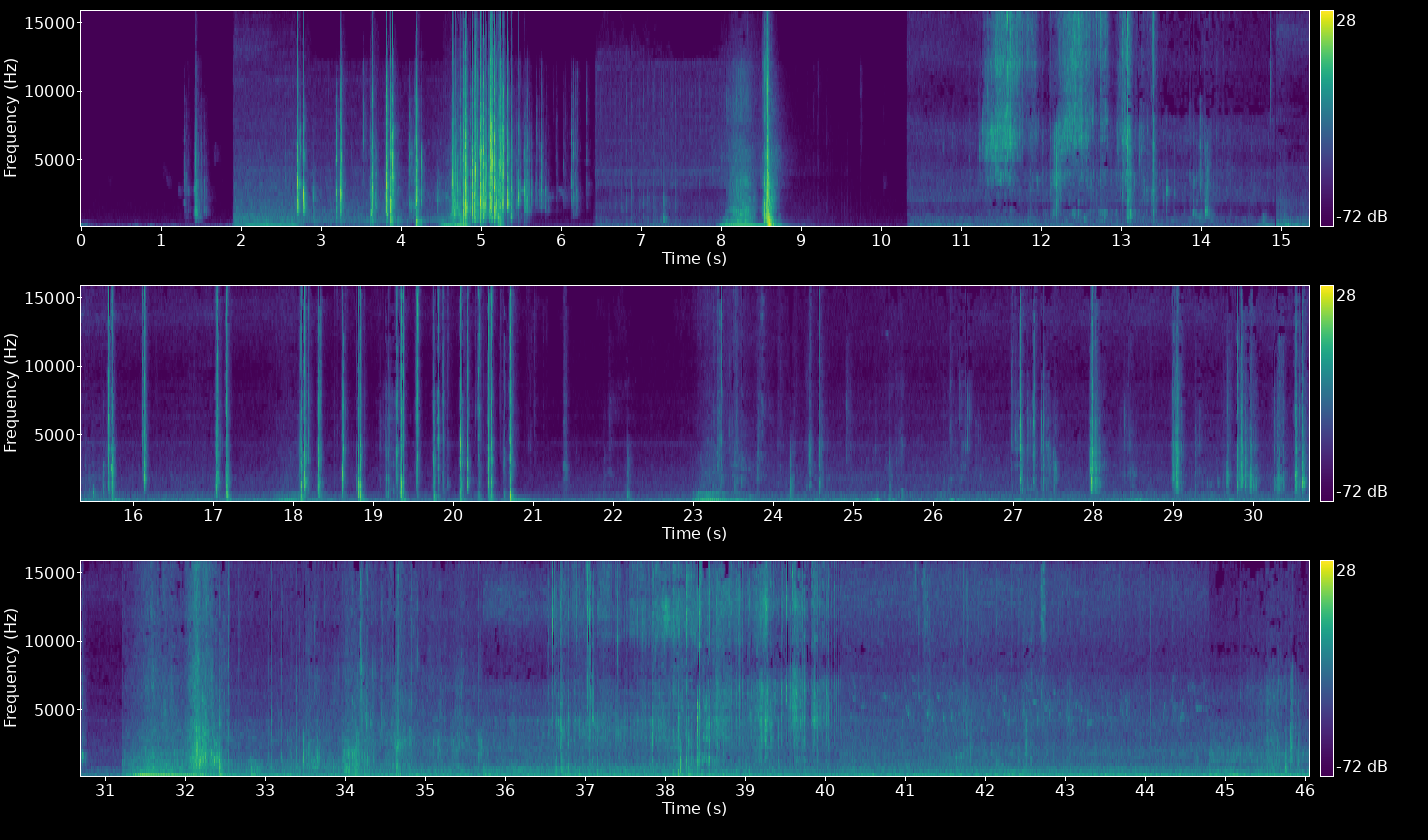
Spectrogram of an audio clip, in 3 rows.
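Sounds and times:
objects crushed under car tyre: 2.7s - 6.3s, 31.4s - 42.7s.

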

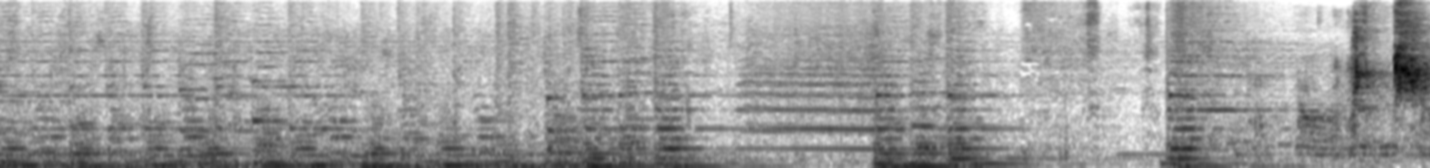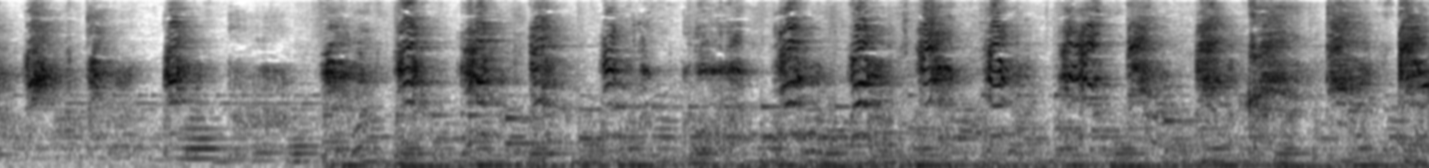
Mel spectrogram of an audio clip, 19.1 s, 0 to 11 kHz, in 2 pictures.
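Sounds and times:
background music: 0.0s - 19.0s
puppy crying in high squeals: 9.1s - 19.0s.

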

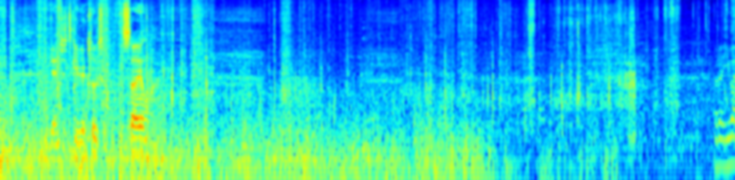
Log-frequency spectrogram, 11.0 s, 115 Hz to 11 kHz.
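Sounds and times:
sail cloth rustling: 0.0s - 11.0s
soft knocks from sail ropes: 0.1s - 3.3s.

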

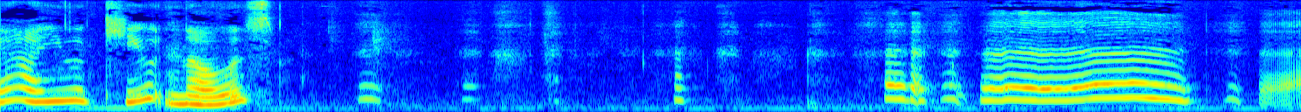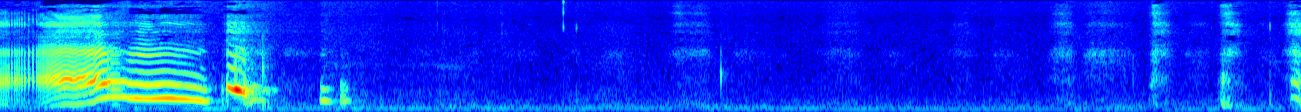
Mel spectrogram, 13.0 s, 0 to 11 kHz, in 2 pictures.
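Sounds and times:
baby cooing: 4.4s - 8.3s.

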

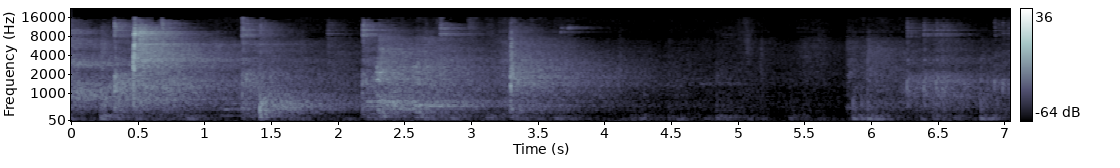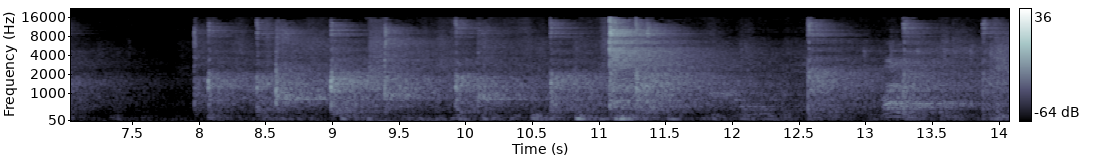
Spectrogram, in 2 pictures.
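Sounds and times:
table tennis ball bouncing: 0.2s - 1.6s, 6.2s - 7.2s, 8.0s - 11.8s, 12.6s - 14.0s.

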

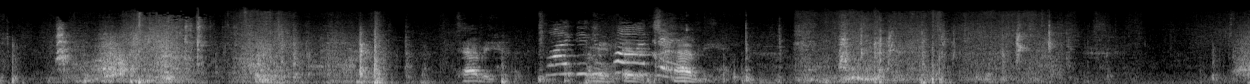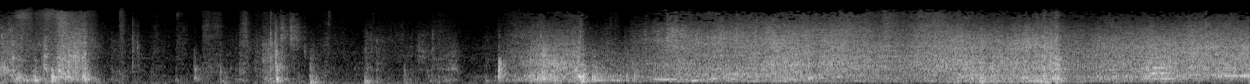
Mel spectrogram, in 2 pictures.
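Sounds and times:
rug dragged across wet floor: 0.6s - 3.9s, 12.2s - 13.6s, 17.0s - 25.0s.

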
